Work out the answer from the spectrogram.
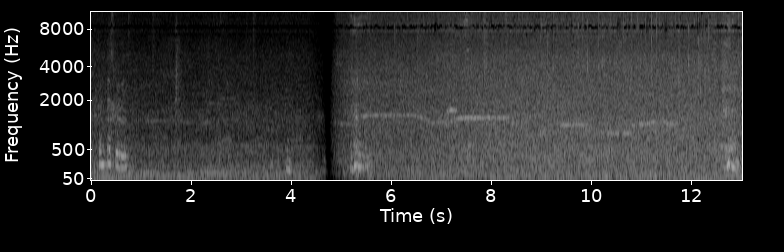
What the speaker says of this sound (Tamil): இங்க பாருங்க, நிறைய மழை பெய்யுது.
